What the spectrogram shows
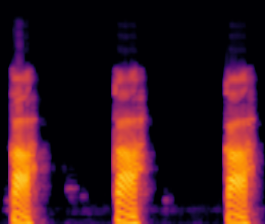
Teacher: simple lang siya walang hangin pero short very short lang siya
